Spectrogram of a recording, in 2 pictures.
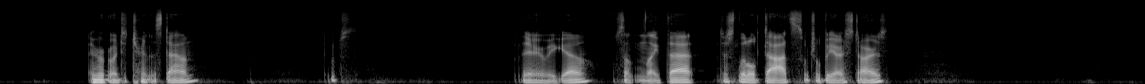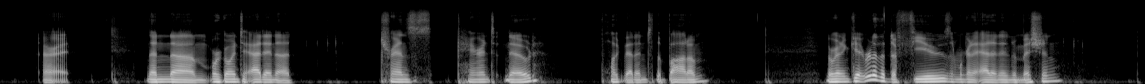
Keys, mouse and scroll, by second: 1.6-1.9 drag, 2.6-3.1 drag, 7.3 middle click, 7.5 shift+scroll up 1, 13.9 shift+a, 18.0-19.4 drag, 20.5 Delete, 21.1 shift+a.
